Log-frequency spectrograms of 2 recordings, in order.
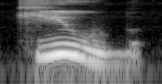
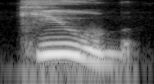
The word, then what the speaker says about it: cube: अब क्यूब में 4 लेटर्स है, लेकिन UE ये long vowel U sound produce करता है, प्रोनाउंस इसको करना पड़ेगा क यू ब। लेकिन अगर E भी इसमें प्रोनाउंस होता तो हम इसको क्यूबे पढ़ते, क्योंकि E का जो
